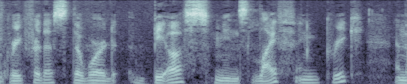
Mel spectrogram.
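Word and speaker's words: βίος: go to the Greek for this, the word bios means life in Greek, and the word bios, with the stress on the second syllable, means bow, as in bow and arrow.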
